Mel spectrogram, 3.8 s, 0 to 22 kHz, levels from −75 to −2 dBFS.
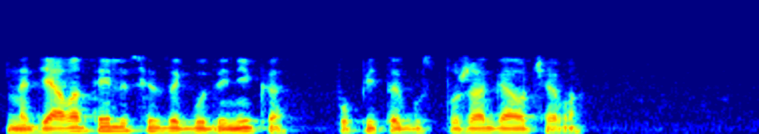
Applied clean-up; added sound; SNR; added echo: none; none; none; none.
